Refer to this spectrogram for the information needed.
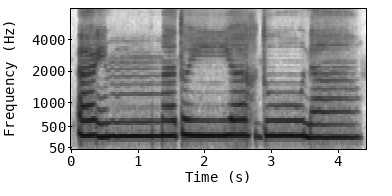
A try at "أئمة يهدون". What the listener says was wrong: Okay, you have to make a nasal sound, create a nasal sound here. So it will be a'immatun yahduna, yahduna.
